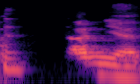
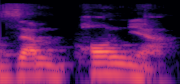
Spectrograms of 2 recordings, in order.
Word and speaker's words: Zampogna: It's like Zampogna. The G is silent. Zampogna.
